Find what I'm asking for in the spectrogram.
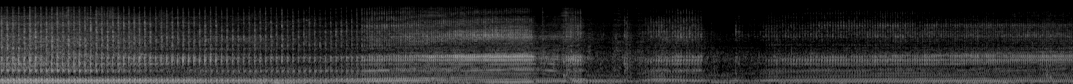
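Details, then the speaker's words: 1983 Honda Z50R pit bike, mostly original with new gas tank and petcock, warming on choke after a cold start; single cylinder putters steadily around three beats a second, pitch easing; normal idle warming on choke. "Let it warm up for a minute on choke."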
